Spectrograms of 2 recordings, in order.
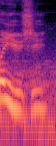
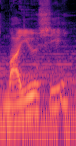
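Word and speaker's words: Mayushii: The only ones who'd be happy are little kids and Mayushi. I'm saying it wrong. I should be saying it as Mayushi, with like a little space at the U and the she.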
